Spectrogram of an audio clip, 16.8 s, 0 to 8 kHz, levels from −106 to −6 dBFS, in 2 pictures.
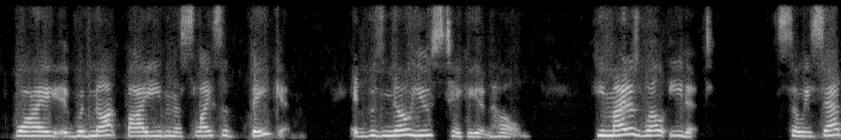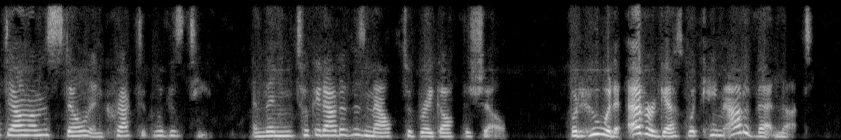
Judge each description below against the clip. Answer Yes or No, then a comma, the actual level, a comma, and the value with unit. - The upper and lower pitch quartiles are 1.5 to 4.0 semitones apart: Yes, average, 3.3 semitones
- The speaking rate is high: Yes, fast, 215 wpm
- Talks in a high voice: Yes, very high, 255 Hz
